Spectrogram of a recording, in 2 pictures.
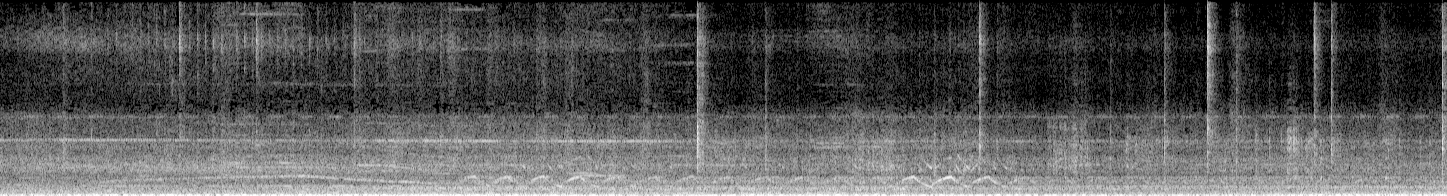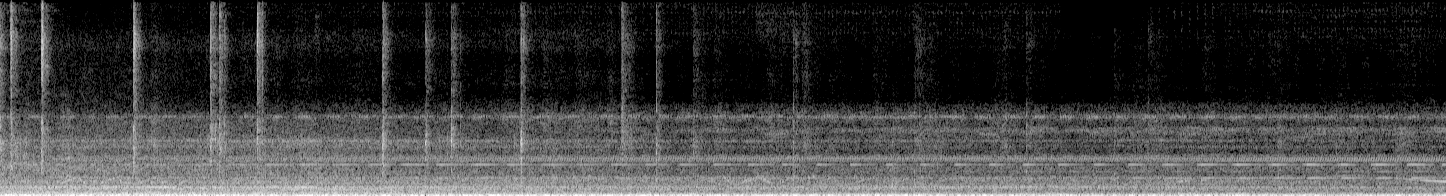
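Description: Freight train of empty gondola cars and two diesel locomotives rolling past with a steady low rumble and scattered clicks. A siren sounds over it, wailing up and down, switching to a fast yelp for a few seconds, then wailing again near the end.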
